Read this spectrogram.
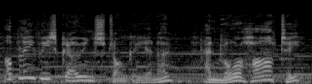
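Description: An actor playing a gentle, cheerful family father and devoted husband in a radio drama, earnest and hearty. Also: fairly high pitch, wildly swooping pitch, moderate pace, music in the background. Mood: tender.

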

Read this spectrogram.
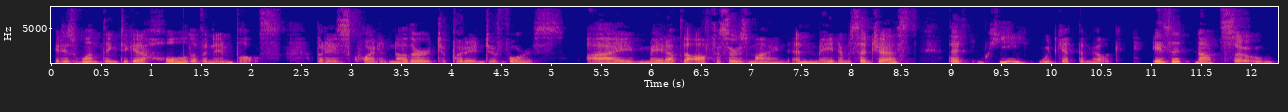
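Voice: mid-range voice, big pitch swings, normal speed, creaky, a little mellow, breathy edge, heavily acted. A storyteller voicing a self-important talking mind that smugly claims credit in a fable.

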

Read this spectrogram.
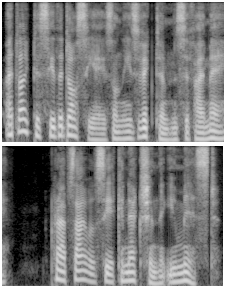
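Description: A man's voice: on the low side, animated, moderate pace, fairly bright tone, no echo, studio quality, pitched above the performer's own voice. A man voicing a haughty, aristocratic female vampire who speaks in a polished, condescending way. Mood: composed. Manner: polished, formal, patronizing.

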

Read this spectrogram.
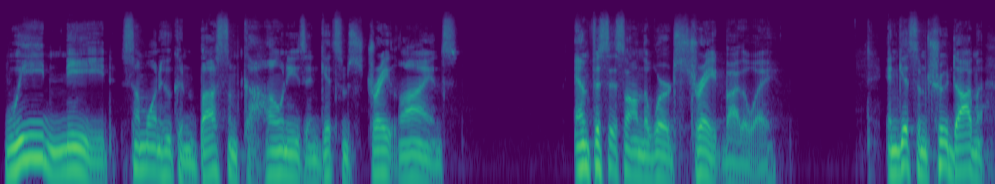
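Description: A man's voice: sits low, expressive, measured pace, a little mellow, no echo, clean studio sound. A man hosting a podcast of opinionated commentary, with a mocking, sarcastic and emphatic delivery. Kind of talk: opinionated live commentary, reading aloud and reacting.

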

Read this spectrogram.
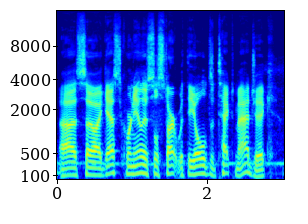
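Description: A man's voice: mid-range voice, a little fast, sharp tone, soft background music. A man chatting casually as a player in a tabletop game, with a playful, jokey manner.

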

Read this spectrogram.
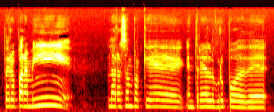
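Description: A woman's voice: fairly high pitch, little pitch movement, a little slow, a little mellow. A young woman first-year student from Indiana giving brief answers in a group interview. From Indiana, USA. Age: young adult. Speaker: university student.

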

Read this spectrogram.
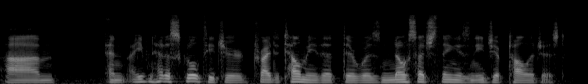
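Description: A man's voice: fairly low pitch, steady tone, fairly quick. A man chatting casually as an interview guest, rambling a little as he explains. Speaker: festival organizer, interview guest.

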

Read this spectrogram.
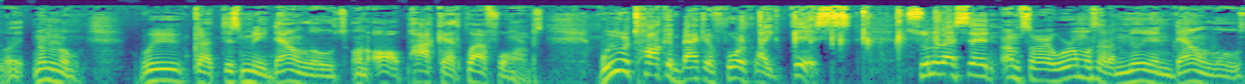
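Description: A man hosting a podcast in casual chat, rambling and animated, his voice jumping high when he gets excited. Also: slightly rough. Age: adult, has a wife. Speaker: podcast host.

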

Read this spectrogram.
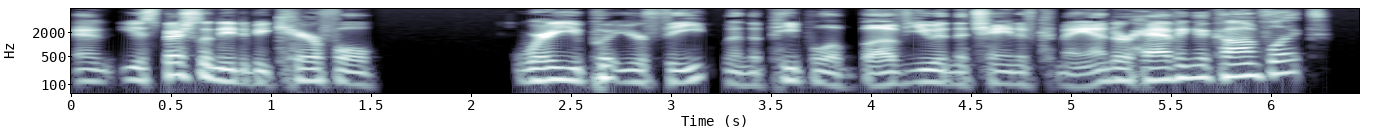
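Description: A man's voice: mid-range voice, expressive, fast talker, a bit bright, no echo, studio quality. A man co-hosting a podcast, giving blunt, wry opinions and anecdotes. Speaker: podcast co-host. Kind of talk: casual opinionated chat.

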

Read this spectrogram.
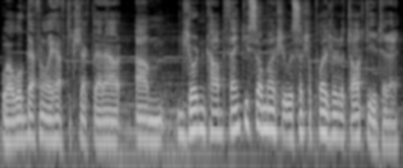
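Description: Lowish-voiced man hosting an interview. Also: quick pace, soft background music. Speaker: podcast interviewer, host.

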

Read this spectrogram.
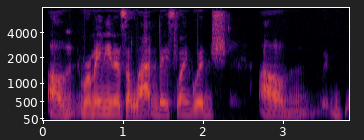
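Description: A man's voice: on the high side, fairly even intonation, creaky, a little mellow, no echo. Earnest man explaining, dull dry sound. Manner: earnest, measured, building points step by step. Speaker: guest, Bible publishing ministry representative. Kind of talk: explanatory interview answers.

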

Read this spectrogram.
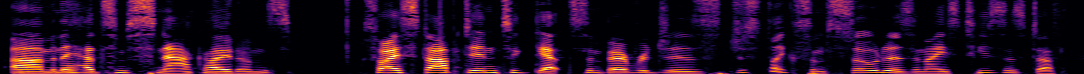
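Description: A woman's voice: mid-range voice, fairly even intonation, fairly quick, sharp tone, dry recording. A woman co-hosting a casual podcast who has a cold and sounds slightly scratchy, telling chatty stories with fillers, on a headset mic. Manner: chatty storyteller, many fillers. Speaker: podcast co-host. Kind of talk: casual chat.

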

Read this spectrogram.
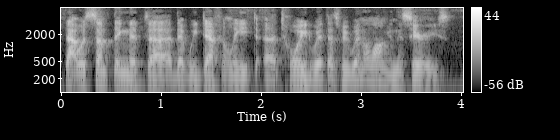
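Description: Bright-voiced, low-pitched man talking shop. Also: fast talker, slightly rough. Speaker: audio drama writer and producer, panel guest. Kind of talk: casual panel discussion.

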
